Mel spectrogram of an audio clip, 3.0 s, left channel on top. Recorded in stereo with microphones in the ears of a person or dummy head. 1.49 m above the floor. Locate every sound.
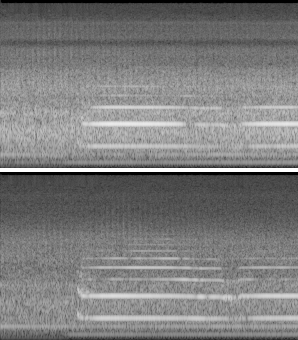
0.8 s a trumpet: 70° right (ahead or behind), 9.5 m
